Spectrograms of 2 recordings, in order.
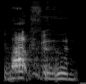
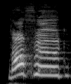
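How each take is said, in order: First: It is said in a strained, choked voice. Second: It is said in a normal, unstrained voice.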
